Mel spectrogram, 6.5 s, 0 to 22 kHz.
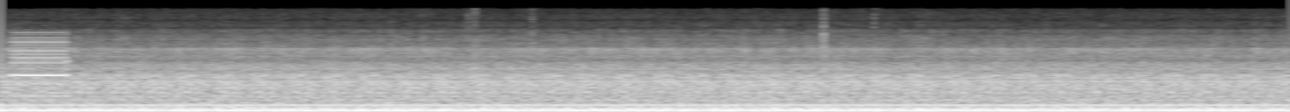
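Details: Volvo FH16-660 truck, 1,150,000 km and 27,250 engine hours, with injector sleeves and flywheel replaced and engine unopened, on its first start in two months: a deep, even diesel idle with no knocks or misses, healthy.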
